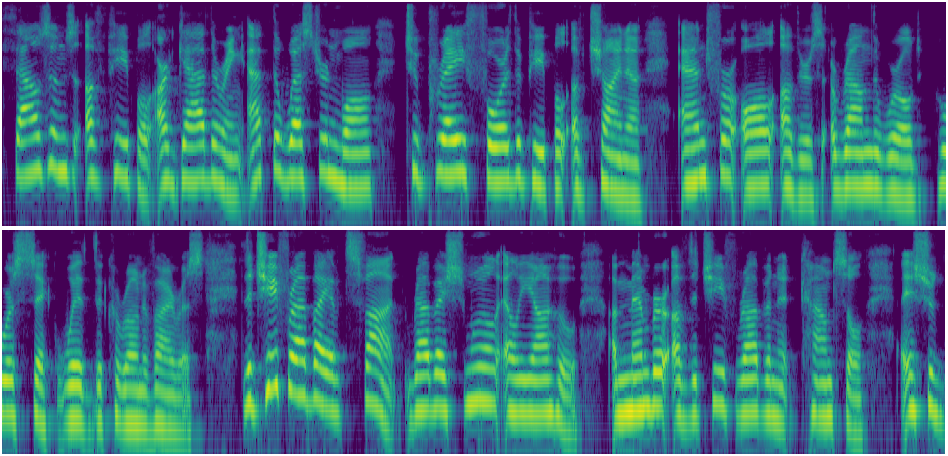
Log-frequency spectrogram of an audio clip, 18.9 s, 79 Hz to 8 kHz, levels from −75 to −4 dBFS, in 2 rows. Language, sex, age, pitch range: English, female, 50-69, 160-200 Hz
